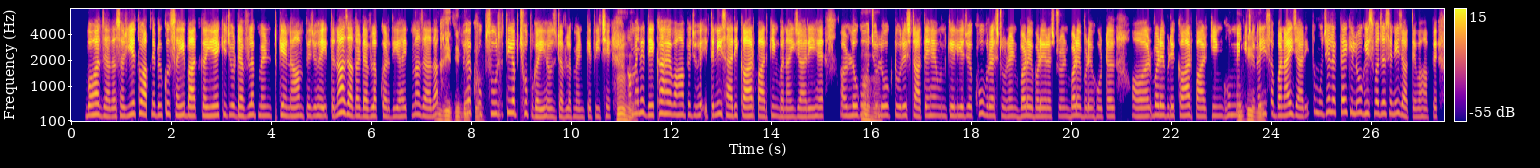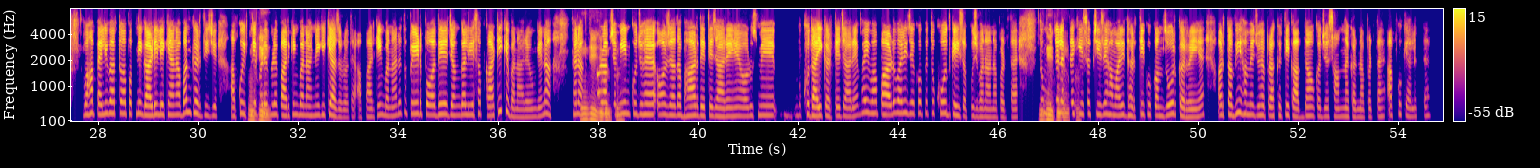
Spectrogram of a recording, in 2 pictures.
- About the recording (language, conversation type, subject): Hindi, unstructured, यात्रा के दौरान आपको सबसे ज़्यादा खुशी किस बात से मिलती है?
- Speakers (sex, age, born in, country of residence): female, 40-44, India, India; male, 25-29, India, India
- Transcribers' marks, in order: in English: "सर"; in English: "डेवलपमेंट"; in English: "डेवलप"; tapping; in English: "डेवलपमेंट"; other background noise; in English: "टूरिस्ट"; in English: "रेस्टोरेंट"; in English: "रेस्टोरेंट"; other noise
